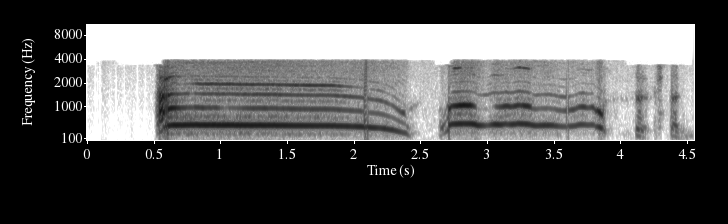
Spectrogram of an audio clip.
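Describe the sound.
A person howls like a dog: one long, loud, sustained howl that sags in pitch at the end, then a shorter second howl and a few quick clipped yelps.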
